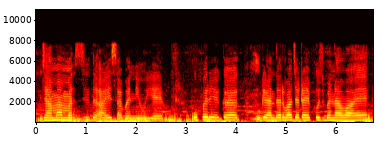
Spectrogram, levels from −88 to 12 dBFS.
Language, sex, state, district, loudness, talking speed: Hindi, female, Rajasthan, Bikaner, -15 LUFS, 135 wpm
